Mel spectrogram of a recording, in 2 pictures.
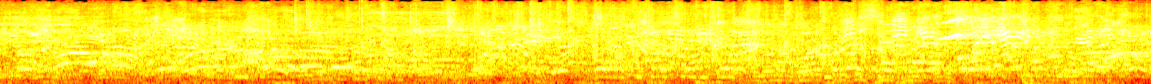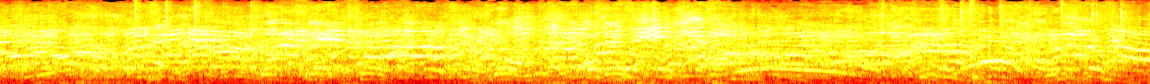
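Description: A crowd of spectators talks and shouts throughout a large echoing hall.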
